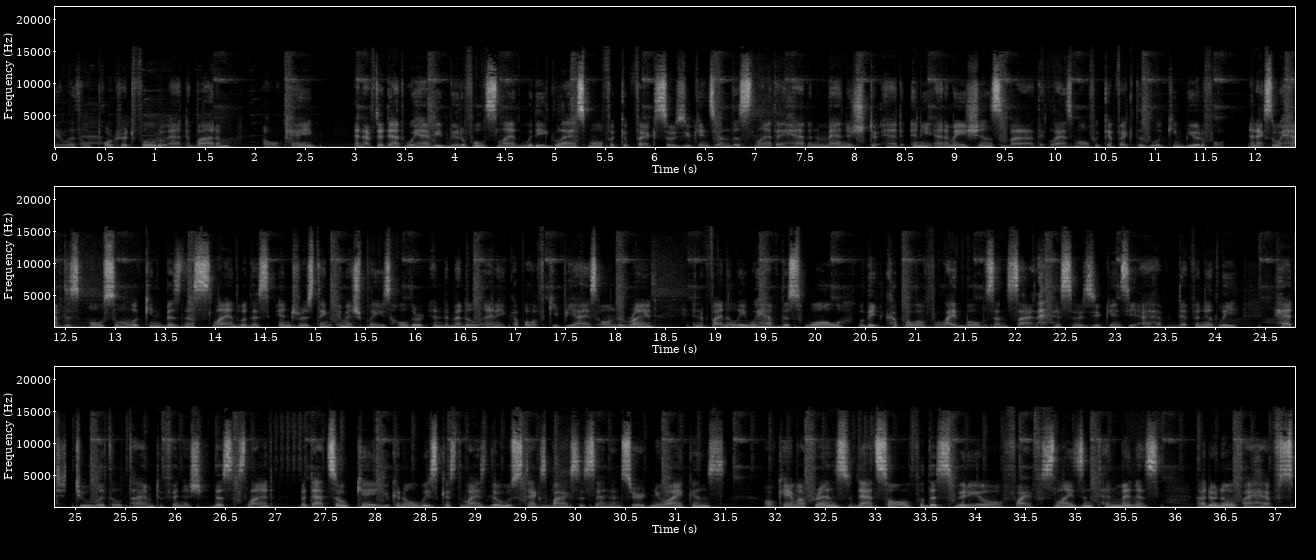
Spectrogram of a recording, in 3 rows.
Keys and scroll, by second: 29.9 Escape.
